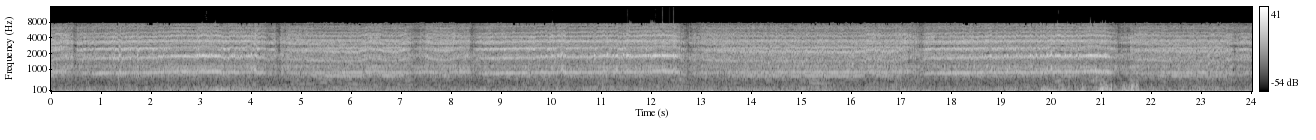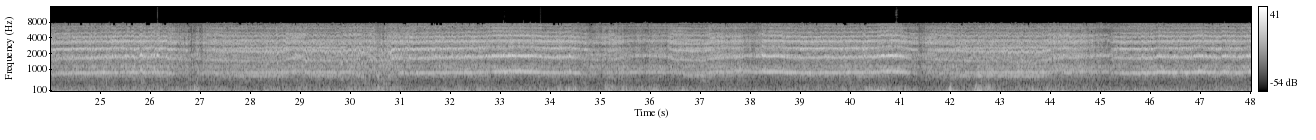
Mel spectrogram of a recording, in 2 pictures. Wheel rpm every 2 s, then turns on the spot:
210, 220, 210, 220, 210, 220, 210, 210, 210, 220, 210, 210, 210, 210, 220, 210, 220, 220, 230, 220, 210, 220, 220, 220.
none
